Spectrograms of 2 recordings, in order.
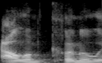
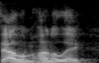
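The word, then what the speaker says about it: Alimkhanuly: It's funny to hear people mispronounce his name. They Alam Kunnel. It's Alam Hunnle.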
